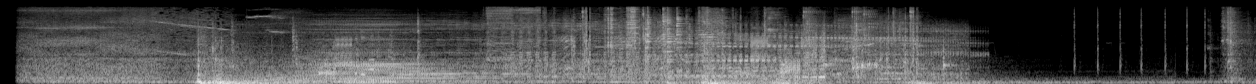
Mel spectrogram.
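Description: Cartoon robot-transformation sound effects: a heavy hit about two seconds in, then several seconds of busy mechanical whirring, clanking and clicking as the robot turns into a toaster. Near the end it settles into a short run of quick, even ticks.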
